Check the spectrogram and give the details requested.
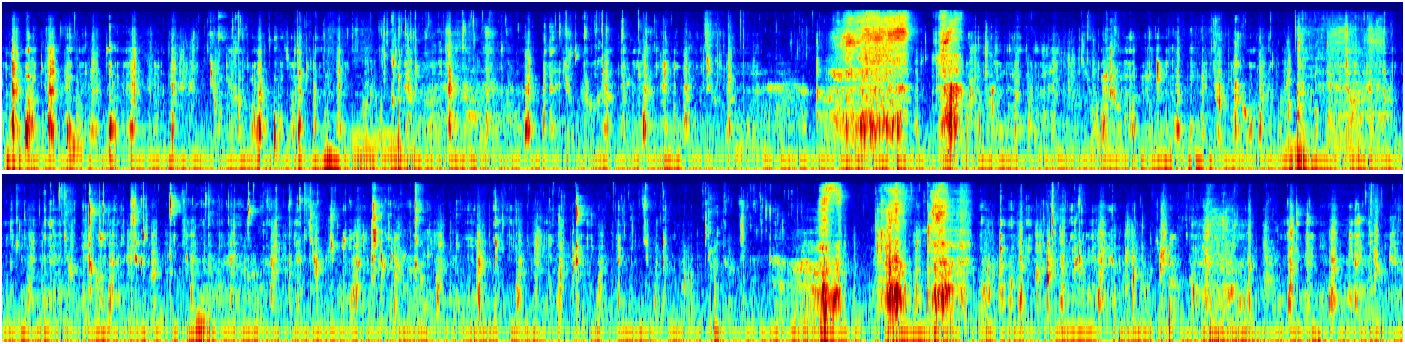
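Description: Close-miked chewing and crunching of food, a dense run of small wet clicks and crackles. Two louder, longer noisy stretches come about eight and twenty-two seconds in.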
